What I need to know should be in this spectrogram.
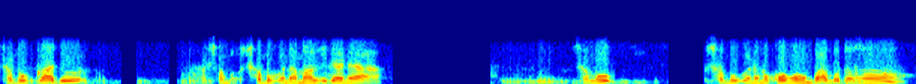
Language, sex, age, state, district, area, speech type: Manipuri, male, 60+, Manipur, Kakching, rural, conversation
